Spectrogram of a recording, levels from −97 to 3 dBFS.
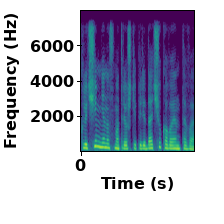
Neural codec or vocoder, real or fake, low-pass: none; real; 7.2 kHz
